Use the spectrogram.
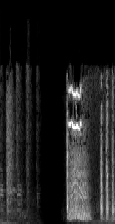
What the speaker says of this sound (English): When your car starts making that uh-oh noise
